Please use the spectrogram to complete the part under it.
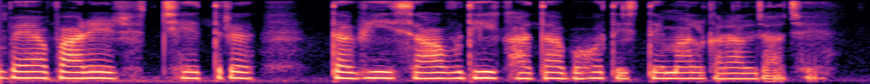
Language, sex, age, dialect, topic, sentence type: Magahi, female, 31-35, Northeastern/Surjapuri, banking, statement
